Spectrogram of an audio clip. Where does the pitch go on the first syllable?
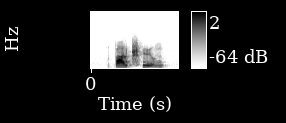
rising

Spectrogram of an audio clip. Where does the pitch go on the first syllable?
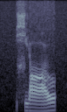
low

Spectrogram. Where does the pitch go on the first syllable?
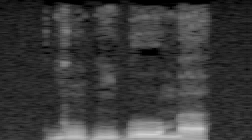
low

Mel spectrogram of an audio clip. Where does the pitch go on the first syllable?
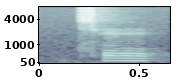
high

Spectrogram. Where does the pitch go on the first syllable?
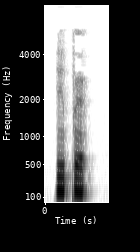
low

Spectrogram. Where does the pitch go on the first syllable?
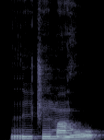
high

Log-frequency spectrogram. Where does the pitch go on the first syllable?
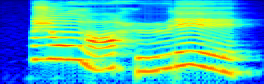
high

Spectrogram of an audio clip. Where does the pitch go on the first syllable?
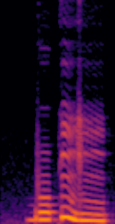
low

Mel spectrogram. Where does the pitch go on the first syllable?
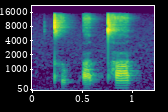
low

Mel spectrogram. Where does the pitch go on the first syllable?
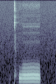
falling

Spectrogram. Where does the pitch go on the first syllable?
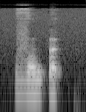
rising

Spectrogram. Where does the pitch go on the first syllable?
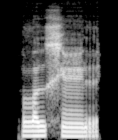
high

